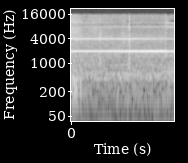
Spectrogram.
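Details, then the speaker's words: Endovenous laser firing during EVLT ablation of the great saphenous vein for varicose veins, laser slowly pulled back, tapped three times near the end for coagulation; steady high electronic tone. "as we get close to the end what I'm going to do is I'm going to tap the laser three times so we get good coagulation which minimizes the bruising"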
